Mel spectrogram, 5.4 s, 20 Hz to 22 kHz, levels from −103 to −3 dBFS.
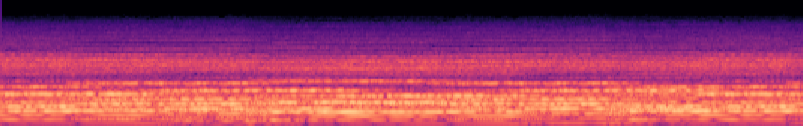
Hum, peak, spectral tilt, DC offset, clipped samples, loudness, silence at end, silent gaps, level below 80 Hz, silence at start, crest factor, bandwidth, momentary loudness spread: none; -4 dBFS; -5 dB/octave; under 0.1%; under 0.1%; -18 LUFS; 0 s; none; -66 dBFS; 0 s; 14 dB; 9 kHz; 2 LU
